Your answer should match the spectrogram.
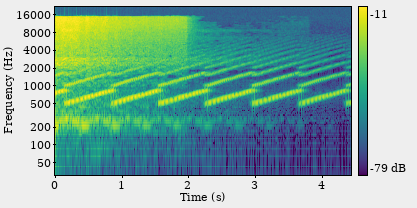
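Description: Closing fade-out of an electronic dance track: a synth tone that glides upward and snaps back down, repeating about every 0.7 s, fading steadily. A high hiss under it dies away about halfway through.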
